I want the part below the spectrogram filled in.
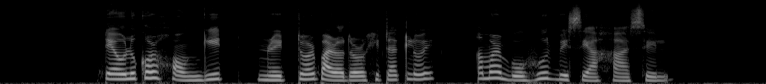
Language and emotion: Assamese, sad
